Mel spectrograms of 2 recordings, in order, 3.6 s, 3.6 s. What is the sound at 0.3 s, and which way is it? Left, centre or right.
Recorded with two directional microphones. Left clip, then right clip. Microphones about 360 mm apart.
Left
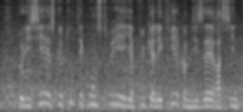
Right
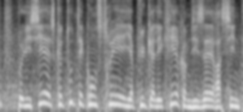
Speech, right.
